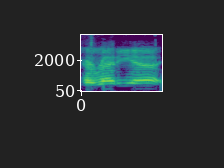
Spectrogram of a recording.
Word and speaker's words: Heredia: it's actually both correct if you pronounce it in English its Heredia if it's in Spanish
